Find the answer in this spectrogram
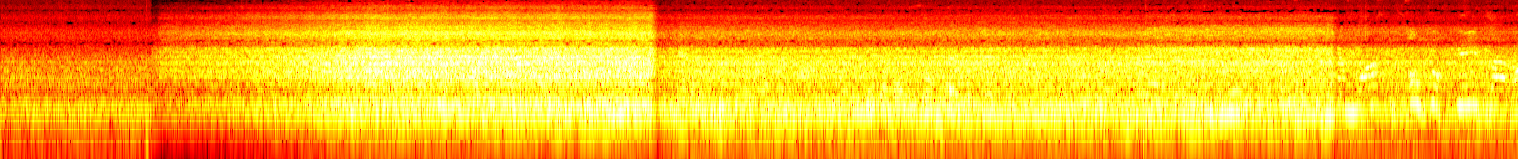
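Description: Loud, even rush of fast-flowing floodwater, from a torrent of muddy water running down a street. About six and a half seconds in it cuts off suddenly to a quieter, steady rush of water.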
